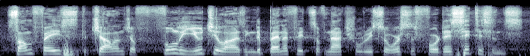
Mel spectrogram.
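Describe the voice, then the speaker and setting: A man delivering a prepared, formal conference speech as a government official, in a measured, rhetorical way with stressed key words. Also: on the high side, sharp tone. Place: conference event, speaking to an audience.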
